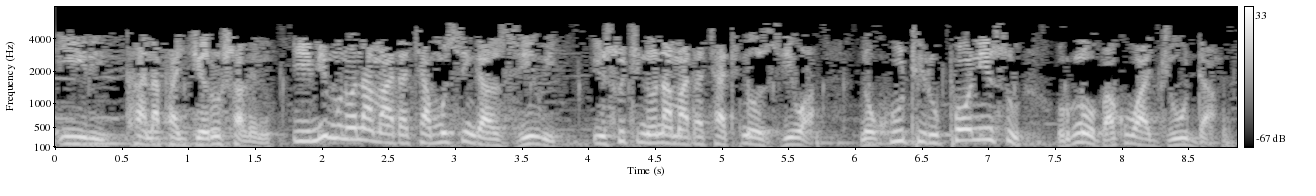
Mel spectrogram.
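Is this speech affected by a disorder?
No.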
